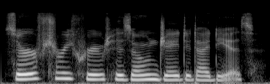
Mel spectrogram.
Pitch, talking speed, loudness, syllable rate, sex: 225 Hz, 155 wpm, -16 LUFS, 4.4 syllables/s, female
